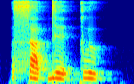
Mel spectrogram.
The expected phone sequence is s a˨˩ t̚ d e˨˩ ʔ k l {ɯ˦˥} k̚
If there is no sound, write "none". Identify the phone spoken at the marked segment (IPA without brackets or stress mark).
ɯ˨˩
